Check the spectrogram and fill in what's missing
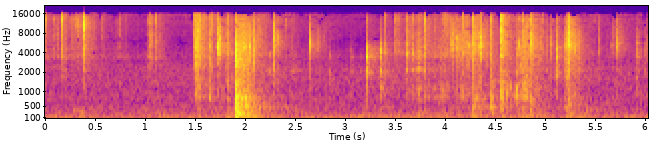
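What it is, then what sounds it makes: Bar of soap being carved. A solid gold "Cleopatra" bar of soap with a cream interior is carved into curls with a utility knife blade. The result is a run of dry, bright scraping and crinkly shaving sounds in short bursts. Louder strokes stand out around the second and fifth seconds, with quiet pauses between them.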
